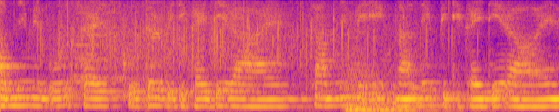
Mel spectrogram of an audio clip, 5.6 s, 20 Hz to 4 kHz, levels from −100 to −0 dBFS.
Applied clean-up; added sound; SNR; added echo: none; Applause; 16 dB; reverberation time 0.5 s.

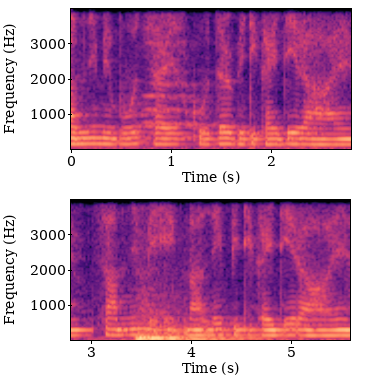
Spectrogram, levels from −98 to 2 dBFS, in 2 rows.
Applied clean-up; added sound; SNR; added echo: none; none; none; none.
